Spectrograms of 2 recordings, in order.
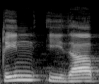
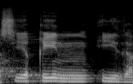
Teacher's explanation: बगैर गुन्ने के पढ़ेंगे यानी इस तनवीन पर हमें गुन्ना नहीं करना है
